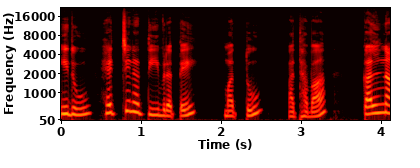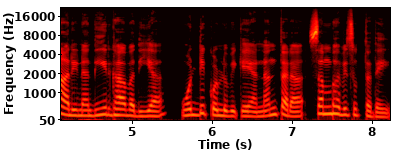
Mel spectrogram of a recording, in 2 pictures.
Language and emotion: Kannada, neutral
